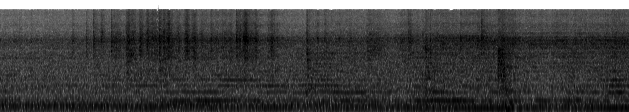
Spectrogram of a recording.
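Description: An excavator bucket scrapes and knocks on rubble and soil.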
